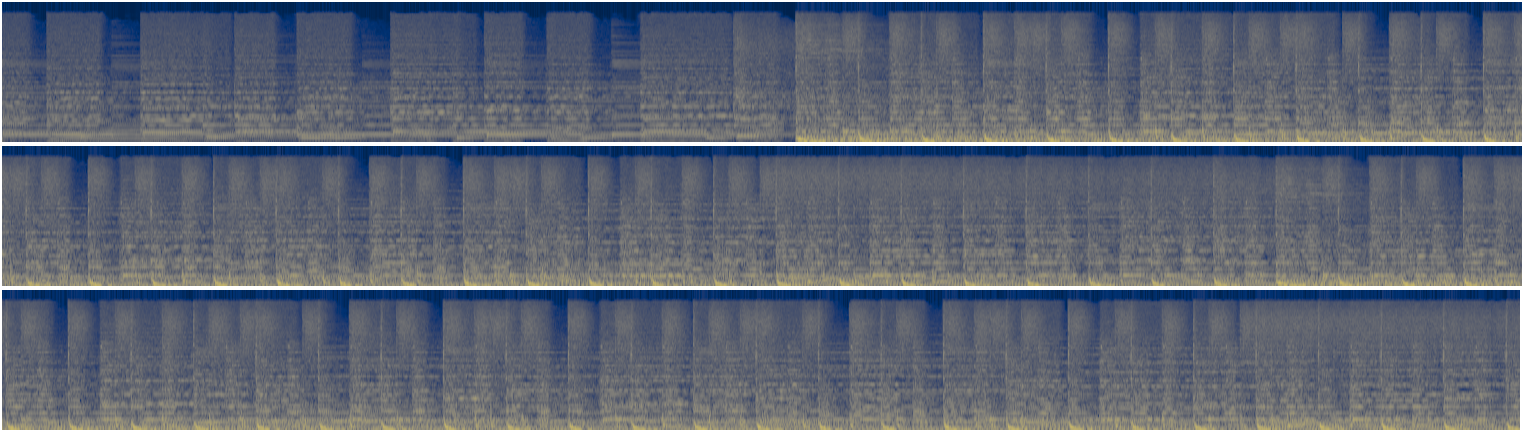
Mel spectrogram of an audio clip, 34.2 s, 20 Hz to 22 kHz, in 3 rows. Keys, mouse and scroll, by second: 0.7 g, 2.6 scroll down 3, 2.9-3.7 middle drag, 3.7 scroll up 2, 5.2-8.3 drag, 8.3-11.0 middle drag, 11.0 scroll down 2, 15.2 KP_7, 17.2 click, 18.4-21.6 drag, 22.4-24.1 drag, 30.7-32.3 middle drag, 32.3-33.4 drag.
